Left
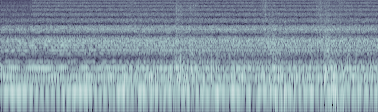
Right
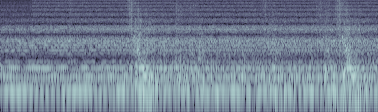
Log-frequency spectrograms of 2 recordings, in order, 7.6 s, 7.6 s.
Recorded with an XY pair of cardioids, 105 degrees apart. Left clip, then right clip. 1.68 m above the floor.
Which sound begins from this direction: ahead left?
A drone, at 0.0 s.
